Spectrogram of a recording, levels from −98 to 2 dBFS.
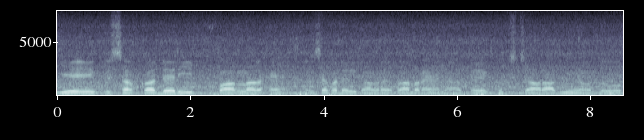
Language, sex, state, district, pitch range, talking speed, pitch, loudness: Hindi, male, Rajasthan, Jaisalmer, 90-95 Hz, 125 wpm, 95 Hz, -19 LUFS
